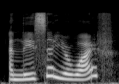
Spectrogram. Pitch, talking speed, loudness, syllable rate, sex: 270 Hz, 200 wpm, -13 LUFS, 4.0 syllables/s, female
